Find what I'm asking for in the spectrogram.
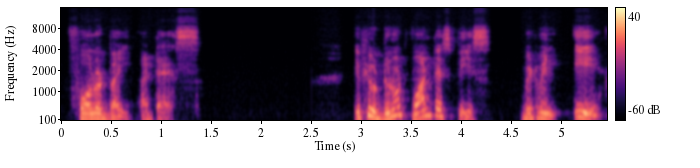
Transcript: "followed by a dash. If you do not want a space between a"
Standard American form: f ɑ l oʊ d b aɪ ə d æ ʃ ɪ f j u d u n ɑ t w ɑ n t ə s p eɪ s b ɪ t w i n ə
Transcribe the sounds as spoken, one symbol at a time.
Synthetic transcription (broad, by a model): f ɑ l oʊ d b aɪ ə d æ s ɪ f j u d u n ɑ t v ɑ n t ə s p eɪ s b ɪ t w i n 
